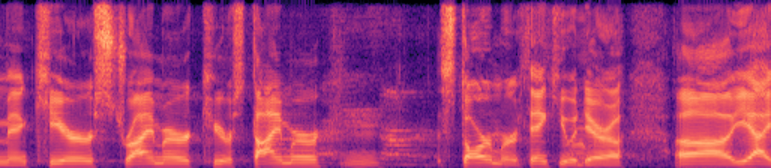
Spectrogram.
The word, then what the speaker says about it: Starmer: Um uh he did obviously uh entertain Kier Kier Stryimer. I don't know how to say his name, man. Kier Stryimemer. Kier Stymer. Starmer.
